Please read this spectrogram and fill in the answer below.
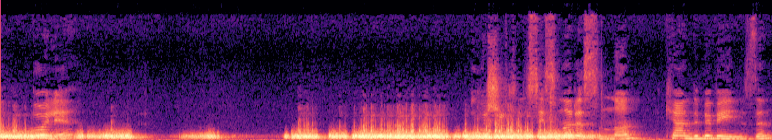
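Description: Rustling, hissing bursts from a fetal Doppler with no heartbeat present, the background noise the device makes.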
